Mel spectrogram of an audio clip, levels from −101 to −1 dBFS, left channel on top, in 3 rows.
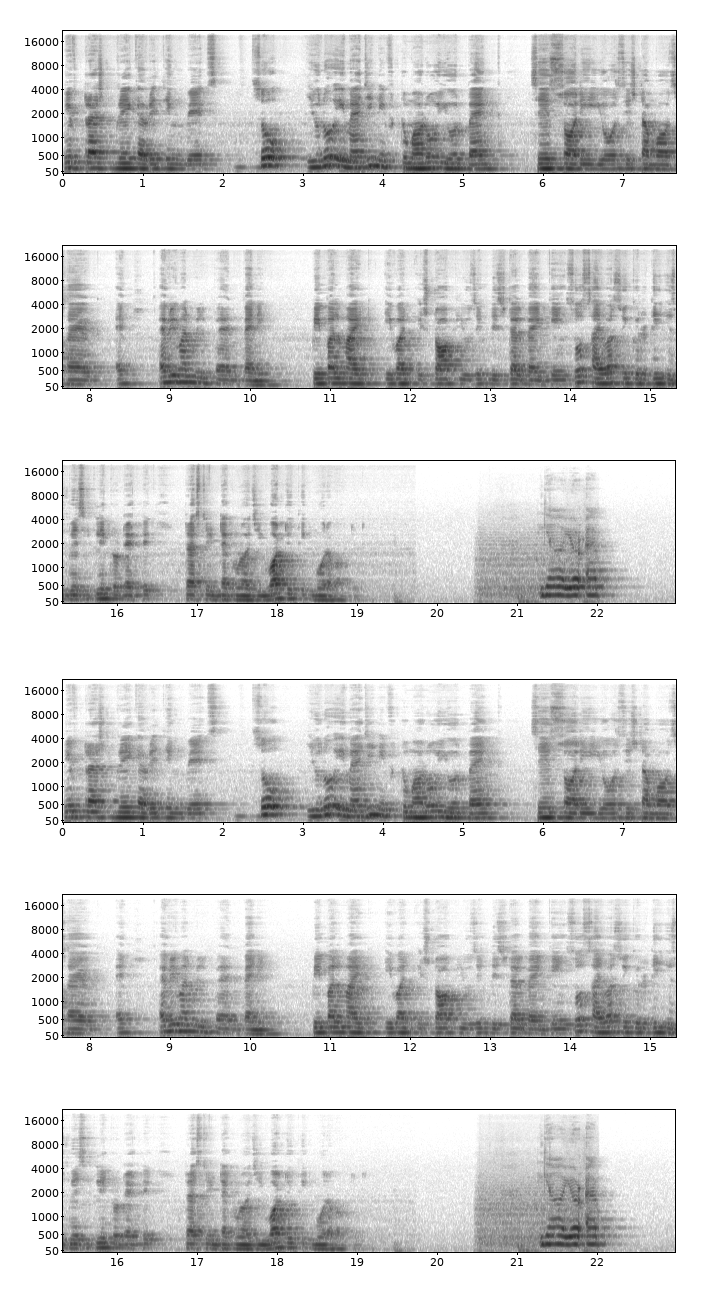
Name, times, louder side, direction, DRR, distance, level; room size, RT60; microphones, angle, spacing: voice 1, 0.0-2.8 3.0-5.4 5.9-8.0 8.3-8.5 8.9-10.2 10.8-16.5 16.9-19.0, left 2 dB, 35° left, 5 dB, 1.4 m, -29 dB
voice 2, 20.5-22.0, equal, 25° right, 5 dB, 0.7 m, -27 dB
14.5 x 14.0 x 4.7 m, 0.80 s
head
